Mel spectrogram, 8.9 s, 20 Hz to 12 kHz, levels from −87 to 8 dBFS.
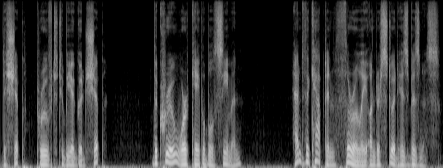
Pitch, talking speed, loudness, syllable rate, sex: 95 Hz, 135 wpm, -18 LUFS, 4.8 syllables/s, male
